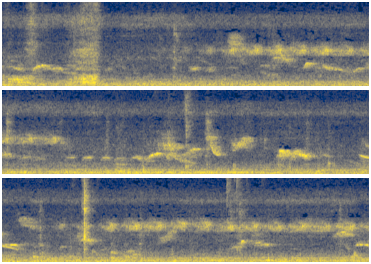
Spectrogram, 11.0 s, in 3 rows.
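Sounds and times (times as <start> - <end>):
faint whistled birdsong: 0.0 - 11.0
low steady background noise: 0.0 - 11.0.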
